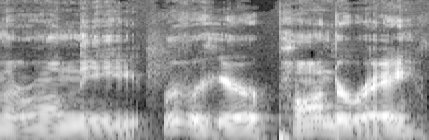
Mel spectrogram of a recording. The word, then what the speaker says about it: Ponderay: on the river here Ponderay look up how that's spelled though you will laugh not spelled like Ponderay anyway they're on that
